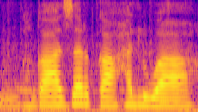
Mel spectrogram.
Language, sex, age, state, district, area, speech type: Urdu, female, 45-60, Bihar, Darbhanga, rural, spontaneous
